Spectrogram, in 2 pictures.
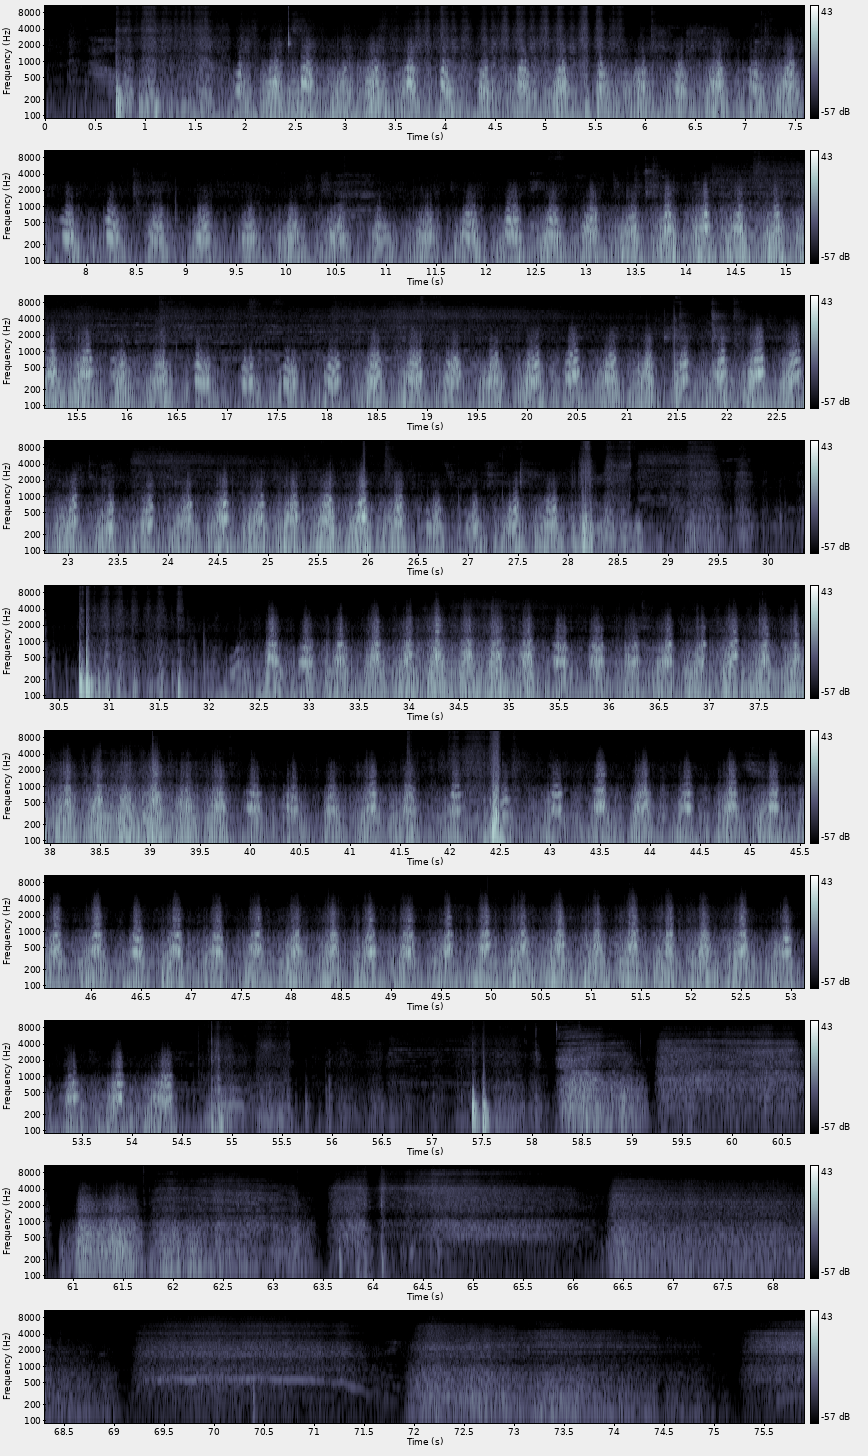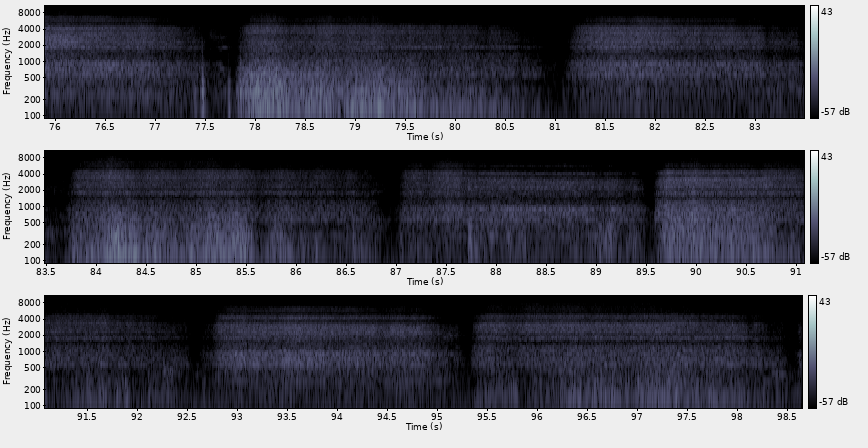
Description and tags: wind tube
A recording of a platic tube rotation using a DIY mic inside the tube. Second part of the sound has a breathing sound.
